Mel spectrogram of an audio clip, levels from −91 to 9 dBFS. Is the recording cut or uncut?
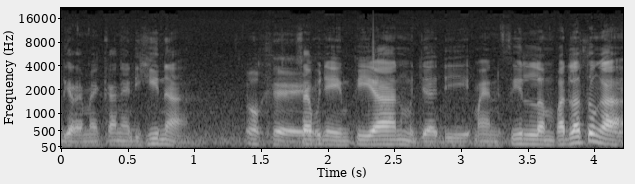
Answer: uncut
